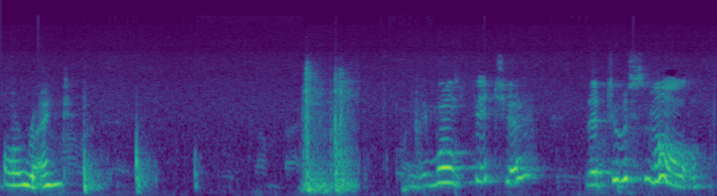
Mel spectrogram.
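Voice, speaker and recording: A woman's voice: high-pitched, animated, drawn-out words, highs cut off, slight background noise, heavily acted. An actress playing a frightened woman who stammers and pleads, in an old radio drama recording. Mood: terrified. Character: frightened farm wife, pleading, trembling.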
